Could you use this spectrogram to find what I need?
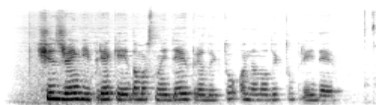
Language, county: Lithuanian, Vilnius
